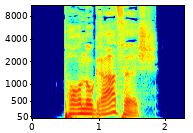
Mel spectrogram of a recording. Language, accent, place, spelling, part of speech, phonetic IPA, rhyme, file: German, Germany, Berlin, pornographisch, adjective, [ˌpɔʁnoˈɡʁaːfɪʃ], -aːfɪʃ, De-pornographisch.ogg
- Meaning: pornographic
